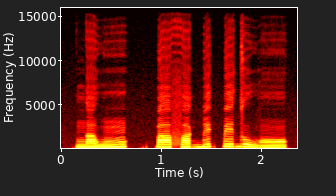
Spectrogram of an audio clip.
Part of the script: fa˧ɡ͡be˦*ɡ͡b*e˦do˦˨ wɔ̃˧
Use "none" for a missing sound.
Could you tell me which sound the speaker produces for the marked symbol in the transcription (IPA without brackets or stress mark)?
k͡p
